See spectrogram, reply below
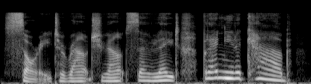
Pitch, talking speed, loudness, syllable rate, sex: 195 Hz, 230 wpm, -17 LUFS, 4.9 syllables/s, female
